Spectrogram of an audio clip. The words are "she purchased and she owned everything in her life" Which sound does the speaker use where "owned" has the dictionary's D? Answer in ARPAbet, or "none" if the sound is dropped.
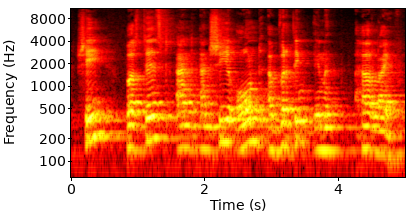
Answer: D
